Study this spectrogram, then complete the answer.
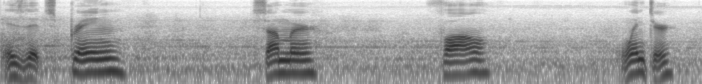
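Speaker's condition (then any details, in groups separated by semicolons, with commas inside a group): Cerebral palsy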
